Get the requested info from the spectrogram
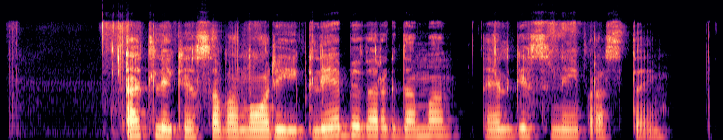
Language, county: Lithuanian, Tauragė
